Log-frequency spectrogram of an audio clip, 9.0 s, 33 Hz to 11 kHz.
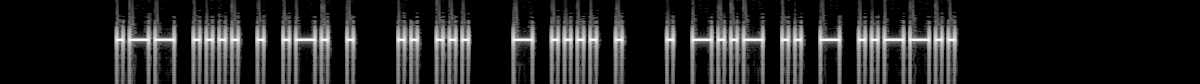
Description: Morse code, heard as a keyed tone, about 25 wpm, 700 Hz. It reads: WHERE IS THE EXIT?
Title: Sentences from Top 1100 Words 25wpm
